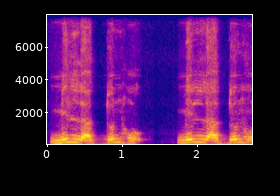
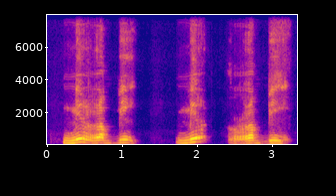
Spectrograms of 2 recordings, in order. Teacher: لام اور را میں جو ہے نون بالکل پڑھے ہی نہیں جاتا، نون کا غنہ نہیں ہوتا، نون بالکل ہم را اور لام سے ہی پڑھنا رہتا ہے نا۔ · نون نہیں پڑھیں گے، نون غائب ہو گیا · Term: ادغام بلا غنہ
